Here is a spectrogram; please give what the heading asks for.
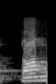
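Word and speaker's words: two: कब साइलेंट होता है तो डब्लू साइलेंट होता है यदि डब्लू के बाद में आपका ई आए या ओ आए जैसे कि आंसर मीस उत्तर सर्ड मीस होती है तलवार और टू मीस दो तो यदि डब्लू के बाद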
